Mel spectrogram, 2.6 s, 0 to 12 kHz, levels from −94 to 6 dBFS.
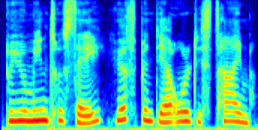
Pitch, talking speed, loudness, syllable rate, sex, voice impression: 240 Hz, 255 wpm, -13 LUFS, 5.5 syllables/s, female, feminine, slightly young, slightly soft, cute, friendly, slightly kind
